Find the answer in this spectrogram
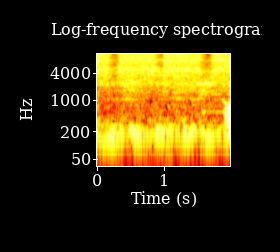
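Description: Aerosol can of VHT Nightshade spray tint hissing steadily as a heavy coat is sprayed onto car window glass.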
